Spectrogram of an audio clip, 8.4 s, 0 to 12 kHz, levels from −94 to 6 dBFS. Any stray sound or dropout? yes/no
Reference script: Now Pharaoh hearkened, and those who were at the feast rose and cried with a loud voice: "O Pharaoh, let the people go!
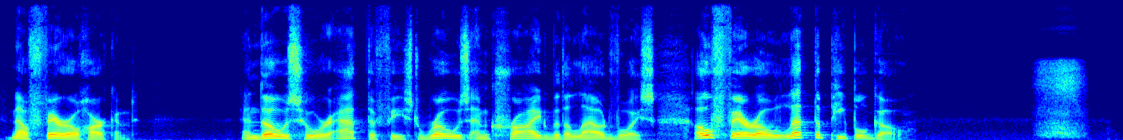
yes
